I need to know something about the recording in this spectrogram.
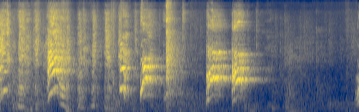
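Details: Two Pomeranians barking in a duet: a burst of sharp, high yapping barks, several in quick succession, then a pause and two ringing barks before the sound fades to near silence.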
